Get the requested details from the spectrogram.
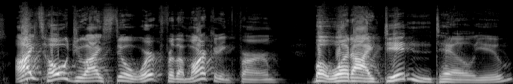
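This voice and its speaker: On a very clean recording with a silent background, a man puts on a character voice. He speaks at a fairly slow pace with fairly high pitch. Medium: read story. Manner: smug, taunting.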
